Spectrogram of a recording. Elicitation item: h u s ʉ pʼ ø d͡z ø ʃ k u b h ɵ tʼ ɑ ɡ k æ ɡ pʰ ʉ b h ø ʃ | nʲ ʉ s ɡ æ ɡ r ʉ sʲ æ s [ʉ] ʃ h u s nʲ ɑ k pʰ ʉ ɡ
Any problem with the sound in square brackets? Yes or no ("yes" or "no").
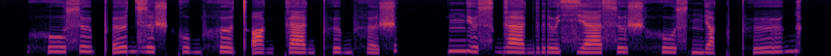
no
